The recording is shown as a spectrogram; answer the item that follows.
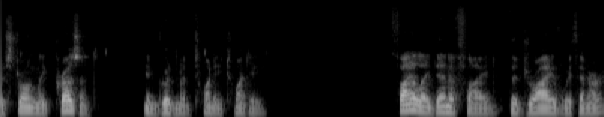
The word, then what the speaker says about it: Pfeil: So what did file, that's spelled P-F-E-I-L, what did Fred File identify as underlying the problems he foresaw?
